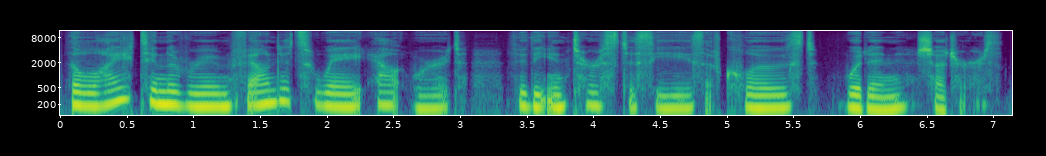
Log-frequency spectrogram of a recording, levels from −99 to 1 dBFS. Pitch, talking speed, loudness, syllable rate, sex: 185 Hz, 135 wpm, -17 LUFS, 3.6 syllables/s, female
